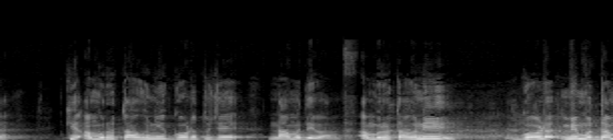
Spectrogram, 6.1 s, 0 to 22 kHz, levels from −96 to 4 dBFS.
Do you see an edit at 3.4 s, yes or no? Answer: yes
